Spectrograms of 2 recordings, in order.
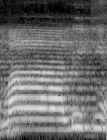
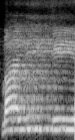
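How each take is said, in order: First: The first vowel is held long. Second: The first vowel is kept short. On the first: "Kalau panjang Maliki harusnya ada alif" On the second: "menghilangkan alif di mimnya"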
